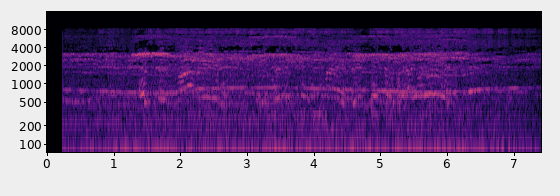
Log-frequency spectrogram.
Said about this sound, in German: Pfiffe und Sirenen waren am Donnerstagmorgen unweit des Prager Pavlovplatzes zu hören. Die Protestdemonstration der Gewerkschafter begann nahe der Prager Hauptverkehrsader, der sogenannten Magistrale.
